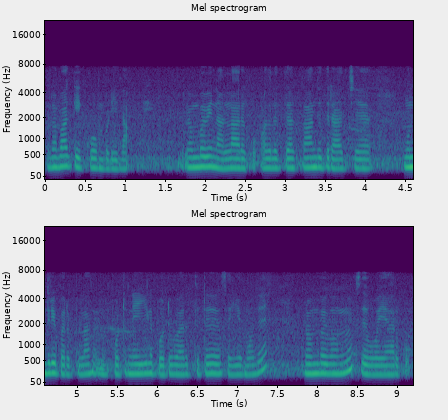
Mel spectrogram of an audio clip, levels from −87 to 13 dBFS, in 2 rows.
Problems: low volume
